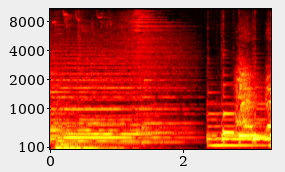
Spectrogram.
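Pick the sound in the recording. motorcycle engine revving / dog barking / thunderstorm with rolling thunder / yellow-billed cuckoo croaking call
dog barking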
